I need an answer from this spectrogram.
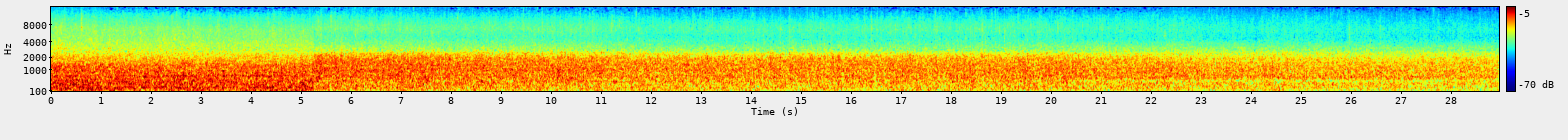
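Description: Heavy rain pouring down, a steady dense hiss. About five seconds in, a low hum underneath stops and the rain sounds clearer.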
